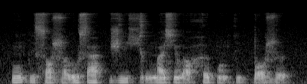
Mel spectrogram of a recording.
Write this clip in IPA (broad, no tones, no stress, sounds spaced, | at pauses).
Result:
ũ p i s ɒ ɮ ɒ l u s a | ʒ i ç ə ŋ͡m a ɕ ə̃ l ɒ h ə p õ k i k͡p ɔ ɮ ə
